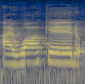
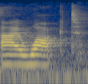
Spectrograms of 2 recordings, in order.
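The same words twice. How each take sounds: First: The ending is an extra 'ed' syllable. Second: The ending is a plain T sound. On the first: The speaker calls it wrong. "They'll say" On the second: The speaker calls it right. "It's I walked"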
